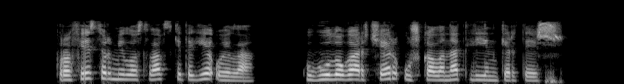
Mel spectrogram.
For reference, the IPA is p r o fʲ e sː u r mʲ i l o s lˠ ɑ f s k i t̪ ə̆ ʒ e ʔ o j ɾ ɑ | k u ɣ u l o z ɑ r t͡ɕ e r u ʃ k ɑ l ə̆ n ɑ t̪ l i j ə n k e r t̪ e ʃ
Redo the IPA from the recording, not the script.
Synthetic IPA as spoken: p r o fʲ e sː o r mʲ i l o s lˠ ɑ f s k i t̪ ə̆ ɣ e ʔ o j l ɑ | k u ɣ u l o ɣ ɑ r t͡ɕ e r u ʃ k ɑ l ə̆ n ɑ t̪ l i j ə n k e r t̪ e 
